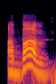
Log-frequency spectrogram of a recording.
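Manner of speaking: "above" with a weak a and strong BOVE; second-syllable stress. Shown as a demonstration. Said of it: "second syllable".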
